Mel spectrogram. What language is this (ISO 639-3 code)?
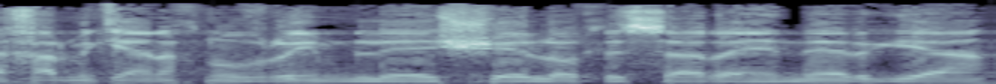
heb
